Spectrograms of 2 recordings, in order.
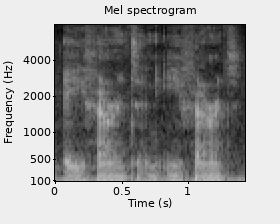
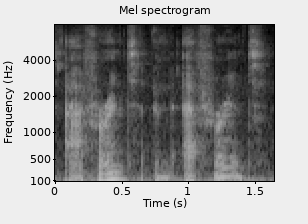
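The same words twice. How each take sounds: First: The two words begin with clearly different vowels. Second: The two words begin with nearly identical vowels. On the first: The words are kept apart to avoid confusion. "many instructors will just say afferent and efferent to avoid any type of confusion" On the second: This is the standard pronunciation. "the correct way to pronounce this is"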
